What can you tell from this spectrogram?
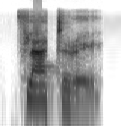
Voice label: "flattery", Indian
